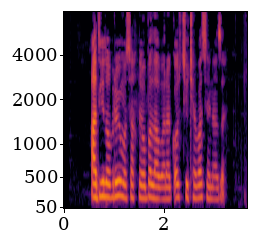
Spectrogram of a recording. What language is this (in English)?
Georgian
